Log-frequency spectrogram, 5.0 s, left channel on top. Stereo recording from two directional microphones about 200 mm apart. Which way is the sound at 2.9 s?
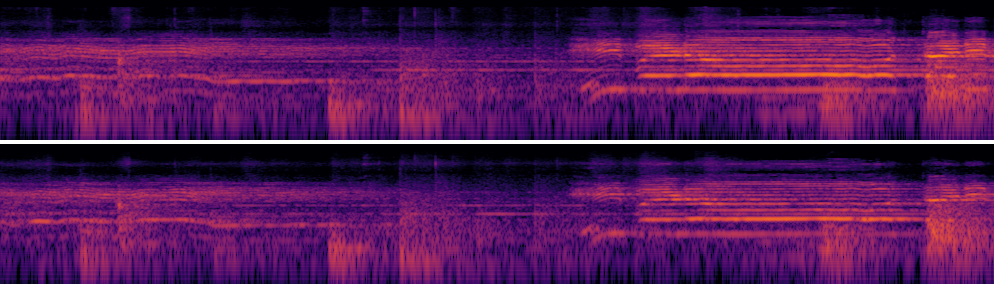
30° left (ahead or behind).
